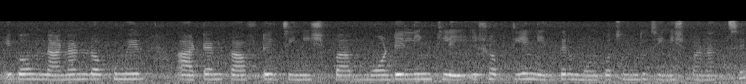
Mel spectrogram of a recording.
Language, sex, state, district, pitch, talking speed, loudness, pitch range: Bengali, female, West Bengal, Jhargram, 230 Hz, 135 wpm, -18 LUFS, 220-240 Hz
